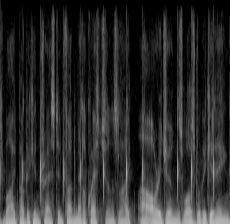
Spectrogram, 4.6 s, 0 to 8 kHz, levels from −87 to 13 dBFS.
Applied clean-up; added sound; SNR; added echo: none; Telephone / Typing; 15 dB; none.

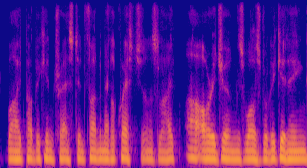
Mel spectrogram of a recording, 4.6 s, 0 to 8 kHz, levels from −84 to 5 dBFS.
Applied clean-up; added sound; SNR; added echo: neural mask model DeepFilterNet 3.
